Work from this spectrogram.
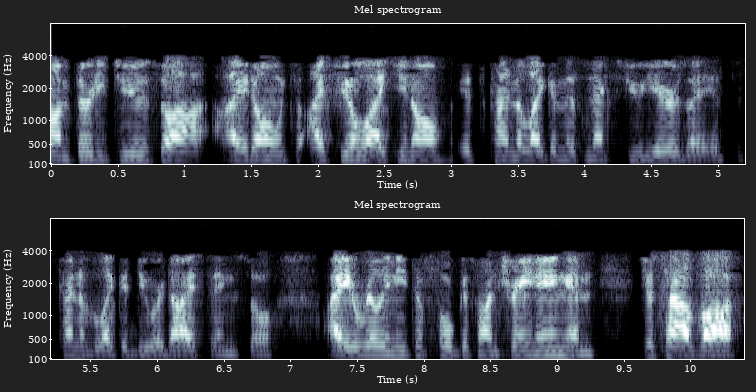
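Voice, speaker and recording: A man in his thirties talks in a loose, rambling way, full of fillers and restarts. His voice sits at an ordinary pitch and comes through a thin, phone-like line with no room sound at all. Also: no echo. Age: 30s. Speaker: MMA fighter, interview guest. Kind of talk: casual phone interview. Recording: dry tinny phone line.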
